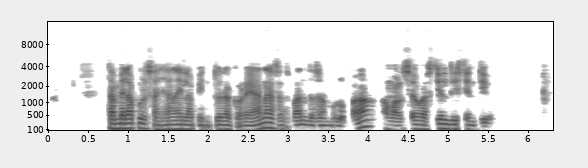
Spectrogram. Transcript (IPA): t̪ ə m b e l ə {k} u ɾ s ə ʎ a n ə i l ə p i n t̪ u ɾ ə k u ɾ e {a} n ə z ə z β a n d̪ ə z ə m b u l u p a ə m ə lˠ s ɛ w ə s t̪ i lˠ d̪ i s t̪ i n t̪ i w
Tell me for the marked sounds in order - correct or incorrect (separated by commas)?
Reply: incorrect, correct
